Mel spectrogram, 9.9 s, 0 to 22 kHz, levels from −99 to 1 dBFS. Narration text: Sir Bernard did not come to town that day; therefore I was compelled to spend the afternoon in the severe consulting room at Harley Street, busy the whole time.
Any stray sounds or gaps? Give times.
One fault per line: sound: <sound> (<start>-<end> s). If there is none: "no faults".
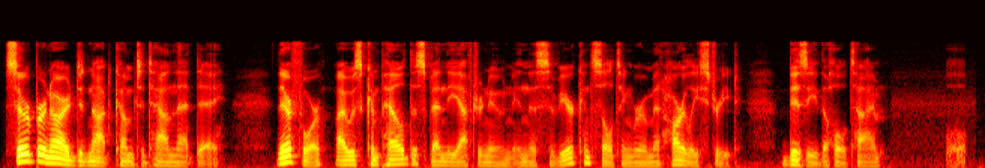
sound: laugh (9.4-9.6 s)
